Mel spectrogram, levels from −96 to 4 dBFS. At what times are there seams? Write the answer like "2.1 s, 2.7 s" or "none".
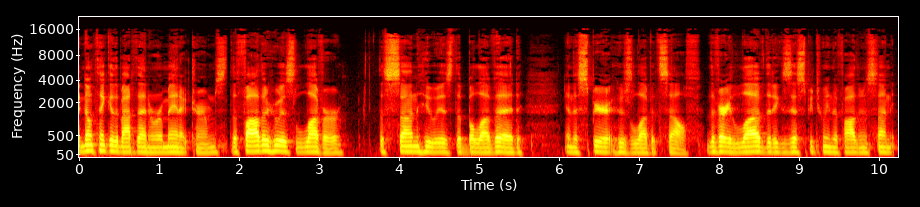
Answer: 1.9 s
